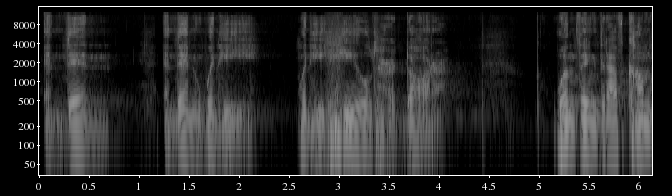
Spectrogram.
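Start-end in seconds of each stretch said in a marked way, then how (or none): none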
